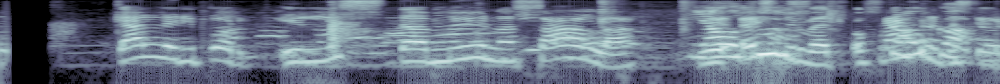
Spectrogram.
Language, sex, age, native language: Icelandic, male, 12, Icelandic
